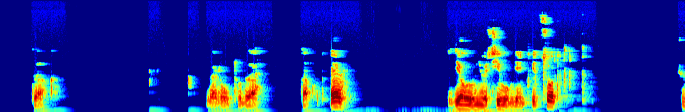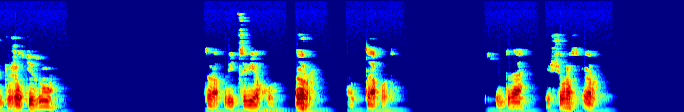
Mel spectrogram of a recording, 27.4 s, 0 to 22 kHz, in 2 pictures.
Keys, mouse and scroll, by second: 1.3 click, 3.7-4.1 shift+middle drag, 5.7-6.5 drag, 7.0 r, 9.6-12.3 drag, 11.7 0, 13.5 click, 15.7-16.1 middle drag, 16.6-17.1 middle drag, 17.4-19.2 middle drag, 20.0 r, 22.7-24.7 drag, 25.3 r.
